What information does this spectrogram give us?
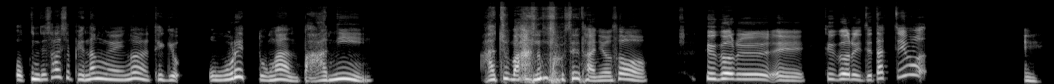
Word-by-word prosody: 어 215 - +1
근데 230 +3 +2
사실 330 +1 -4
배낭여행을 230 0 +1
되게 200 -3 -3 0.3
오랫동안 210 - +1
많이 205 -2 +2 1.1
아주 220 +6 0
많은 240 +4 +4
곳에 230 +2 -1
다녀서 185 -1 -1 0.6
그거를 240 -3 +3
예, 180 -4 -3 0.2
그거를 240 -1 +2
이제 205 0 -6
딱 280 +4 -3
집어 390 +6 -4 1.2
예. 160 -5 -5
230 Hz, 230 characters per minute, -15 LUFS, 200-255 Hz, 1.2 s, 많은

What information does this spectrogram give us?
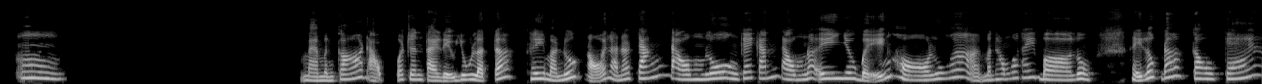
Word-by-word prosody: Ừm. 285 -4 -1 2.3
Mà 185 -2 -1
mình 180 0 -1
có 245 - +1
đọc - - -2
ở 220 - -2
trên 225 -1 -2
tài 175 - +3
liệu 160 0 +2
du 220 +1 +2
lịch 190 -5 +4
á, 280 +8 +2
khi 260 0 +2
mà 195 -5 +2
nước 290 - +1
nổi - - +2
là 275 - -1
nó 240 +4 0
trắng 285 +7 +2
đồng 230 0 +2
luôn, 270 +1 +2
cái 285 +3 -2
cánh 300 +5 -3
đồng 220 -2 0
nó 275 - +1
y 270 +3 +2
như 275 0 +1
biển 390 - +1
hồ 205 -5 +2
luôn 265 +6 -2
á, 335 - -2
mình 205 +2 -4
hông 245 +1 -4
có 290 - -4
thấy 310 +2 -4
bờ 210 -3 +2
luôn. 250 +2 +1 0.4
Thì 185 - +3
lúc 310 +4 0
đó 345 +7 -1
câu 255 -1 0
cá 260 +3 0
255 Hz, 200 wpm, -21 LUFS, 220-285 Hz, 2.3 s, lịch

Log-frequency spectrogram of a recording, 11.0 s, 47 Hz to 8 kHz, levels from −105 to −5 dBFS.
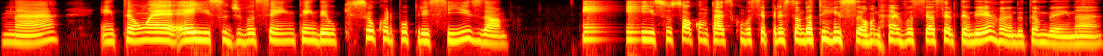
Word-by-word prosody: Né, 170 +4 -2 0.4
então 190 +3 -2
é 205 -1 +6
é - - +8
isso 205 0 -1
de 185 +2 -4
você 190 +3 -1
entender 190 0 -3
o 185 - -9
que - - -9
seu 250 -1 +1
corpo 215 -2 -8
precisa, 185 -4 -2 1.2
e 210 0 -1
isso 215 +2 +2
só 210 +2 +2
acontece 190 -2 -2
com 200 - -16
você 190 +3 -2
prestando 200 0 -2
atenção, 210 -4 +6
né, 190 +2 -3
você 190 +1 -1
acertando 185 -2 -1
e - - +1
errando 185 -8 -2
também 155 -6 -7
né. 145 0 -6
190 Hz, 150 wpm, -22 LUFS, 175-210 Hz, 1.2 s, é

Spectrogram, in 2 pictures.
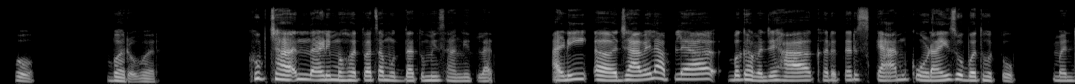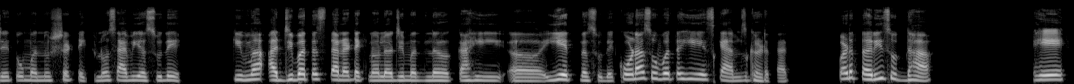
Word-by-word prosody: हो. - - -4 0.8
बरोबर. 140 -6 -4 0.9
खूप 275 -2 -2
छान 235 -1 +4
आणि 205 +1 +3
महत्वाचा 195 0 0
मुद्दा 180 -3 -2
तुम्ही 185 +1 -3
सांगितलात. 165 -3 -7 0.6
आणि 225 +6 +1
अ, 195 -4 +5
ज्यावेळेला 215 +7 +3
आपल्या 240 0 +1 0.2
बघा 210 +1 +1
म्हणजे 180 +1 -1
हा 185 -1 +3
खरंतर 205 +2 -5
स्कॅम 190 +2 -2
कोणाही 190 -1 +1
सोबत 200 -5 0
होतो. 170 -4 -6 0.4
म्हणजे 175 0 -4
तो 185 - -4
मनुष्य 185 0 -4
टेक्नो 175 +1 -6
सॅव्ही 190 0 0
असू 185 0 -1
दे 190 -1 0 0.5
किंवा 220 +1 +2
अजिबातच 225 +5 +3
त्याला 205 -2 +5
टेक्नॉलॉजीमधलं 180 -1 0
काही 185 0 -1 0.2
अ, 165 - -3 0.3
येत 220 +6 +5
नसू 180 -1 -2
दे. 165 -1 -6
कोणासोबतही 255 0 +2
हे 230 - +3
स्कॅम्स 180 -5 -3
घडतात. 155 -6 -6 0.5
पण 265 +2 +4
तरीसुद्धा, 225 -7 +3 1.1
हे 215 +1 +8
195 Hz, 125 wpm, -23 LUFS, 180-225 Hz, 1.1 s, हे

